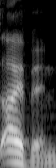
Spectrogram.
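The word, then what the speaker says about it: Iver: him heycon and even I called him even and it's Ivan so I'm glad I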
